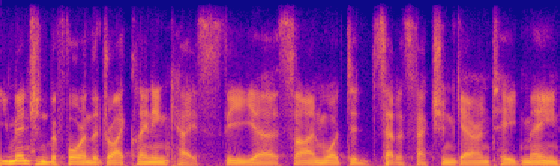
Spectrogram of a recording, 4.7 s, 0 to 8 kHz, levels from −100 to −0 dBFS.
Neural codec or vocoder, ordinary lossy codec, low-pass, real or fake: none; Opus, 32 kbps; 7.2 kHz; real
